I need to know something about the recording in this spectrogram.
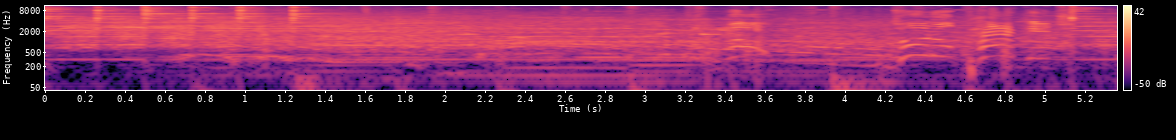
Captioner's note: bell ringing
